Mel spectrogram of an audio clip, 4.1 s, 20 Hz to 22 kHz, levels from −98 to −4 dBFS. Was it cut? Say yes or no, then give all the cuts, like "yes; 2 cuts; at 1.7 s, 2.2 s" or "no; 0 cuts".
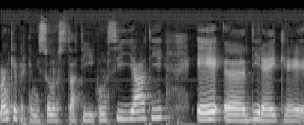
yes; 1 cut; at 1.3 s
